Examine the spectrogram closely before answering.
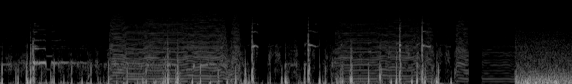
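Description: A fly buzzes close by.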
